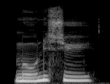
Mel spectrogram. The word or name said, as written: månesyge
